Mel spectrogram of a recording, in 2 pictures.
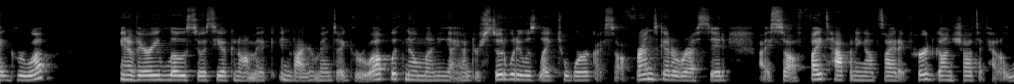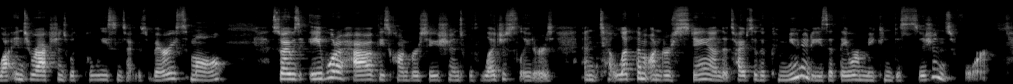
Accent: Ecuador; going to Ecuador sometime in October with my mom and visiting my home country.

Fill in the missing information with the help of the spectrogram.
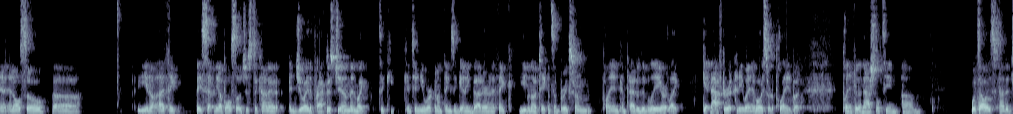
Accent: Fergus, Ontario, Canada; And I grew up in Fergus, Ontario, which is not that far from Kitchener-Waterloo.

